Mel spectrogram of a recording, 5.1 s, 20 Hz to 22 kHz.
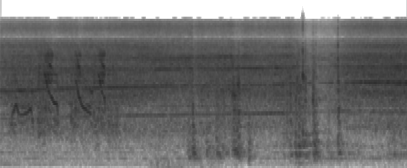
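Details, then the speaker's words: Arrma Outcast 8S RC car with Castle ESC, first run after rebuild: small cooling fans give a steady high whir, clean even pitch, no rattling; all fans working, one tightened down. "All the fans are working. I did tighten this one down."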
